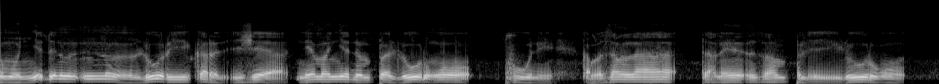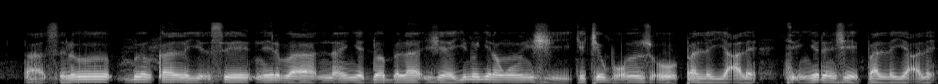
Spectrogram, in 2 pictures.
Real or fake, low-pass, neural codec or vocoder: real; 7.2 kHz; none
